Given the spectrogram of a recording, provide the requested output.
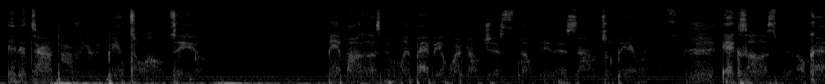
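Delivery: hushed gossip whisper. Real, not acted. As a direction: confide it in a whisper.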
